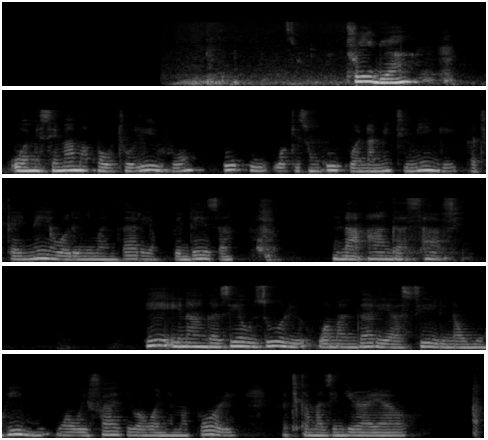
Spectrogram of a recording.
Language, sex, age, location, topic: Swahili, female, 25-35, Dar es Salaam, agriculture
